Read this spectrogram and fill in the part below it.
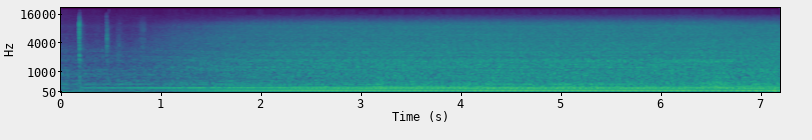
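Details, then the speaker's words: Older Honeywell HT-803 turbo fan with noisy motor bearings, worst when tilted back, bad when level too; steady rushing airflow over low droning bearing hum, before trying extra bushings/washers. "hello viewers here is a Honeywell turbofan this is the older model it is number HT 8:03 and a bearings are a little noisy"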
